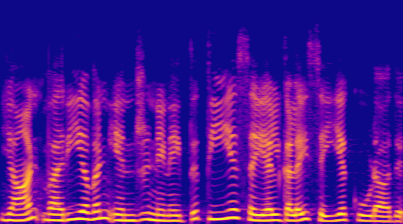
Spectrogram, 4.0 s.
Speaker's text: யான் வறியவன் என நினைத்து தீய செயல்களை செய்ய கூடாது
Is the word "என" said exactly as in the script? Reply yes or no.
no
